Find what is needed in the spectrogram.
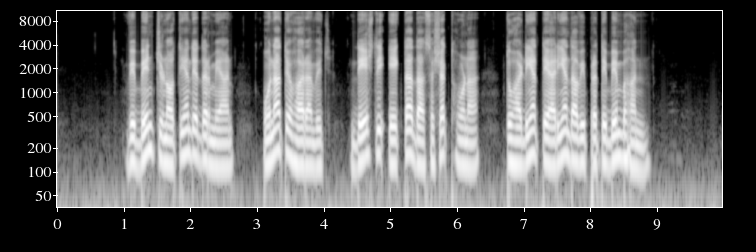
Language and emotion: Punjabi, neutral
